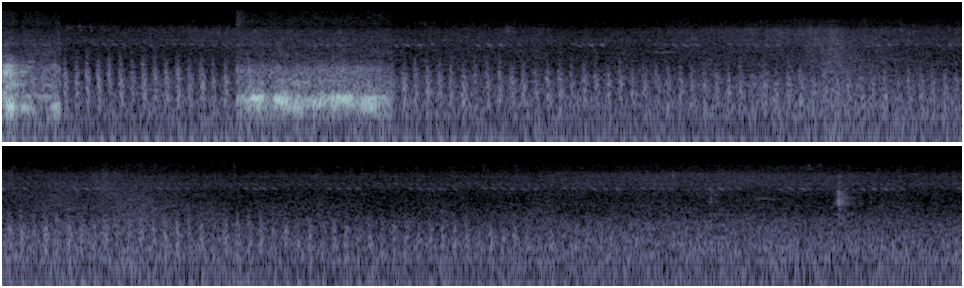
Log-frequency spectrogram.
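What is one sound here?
Footsteps crunch steadily over dry grass.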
